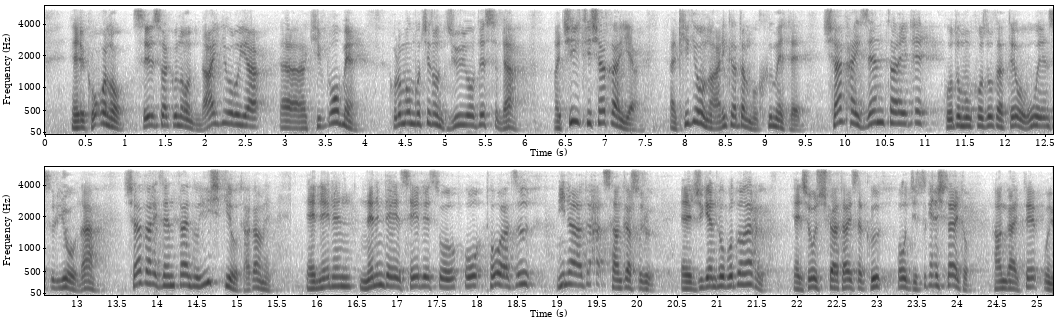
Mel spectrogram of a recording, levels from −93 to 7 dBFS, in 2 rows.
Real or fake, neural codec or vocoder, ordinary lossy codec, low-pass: fake; codec, 16 kHz in and 24 kHz out, 0.8 kbps, FocalCodec, streaming, 65536 codes; none; 5.4 kHz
